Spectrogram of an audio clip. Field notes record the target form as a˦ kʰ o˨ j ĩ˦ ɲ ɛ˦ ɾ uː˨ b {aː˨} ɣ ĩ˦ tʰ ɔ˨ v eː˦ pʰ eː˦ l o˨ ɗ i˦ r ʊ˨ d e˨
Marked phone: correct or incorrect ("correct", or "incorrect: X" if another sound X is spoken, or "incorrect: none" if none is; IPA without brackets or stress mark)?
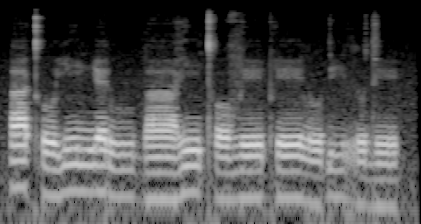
correct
